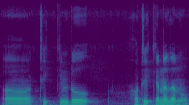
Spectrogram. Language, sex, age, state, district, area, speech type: Assamese, male, 18-30, Assam, Sivasagar, rural, spontaneous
